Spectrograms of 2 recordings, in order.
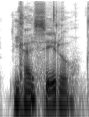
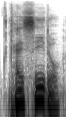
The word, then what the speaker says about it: Caicedo: Also, Almeida im rosa Trikot vor, ich kann es immer noch nicht aussprechen, Jonathan Clever, Caicedo. – Caicedo. Wie kann ich mir das merken? Caicedo. Vor Bilbao,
